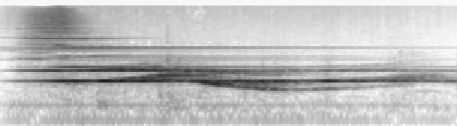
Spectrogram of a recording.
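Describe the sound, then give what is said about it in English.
A waterphone, a metal instrument with water sloshing inside, rings with one sustained metallic tone rich in overtones. The pitch wobbles and bends downward midway, then lingers and slowly fades, with nothing else sounding. “It's a water phone. Water phone, yes. Which is like this metal thing that has some water at the bottom of it. That's why it kind of goes wobble, wobble, wobble.”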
